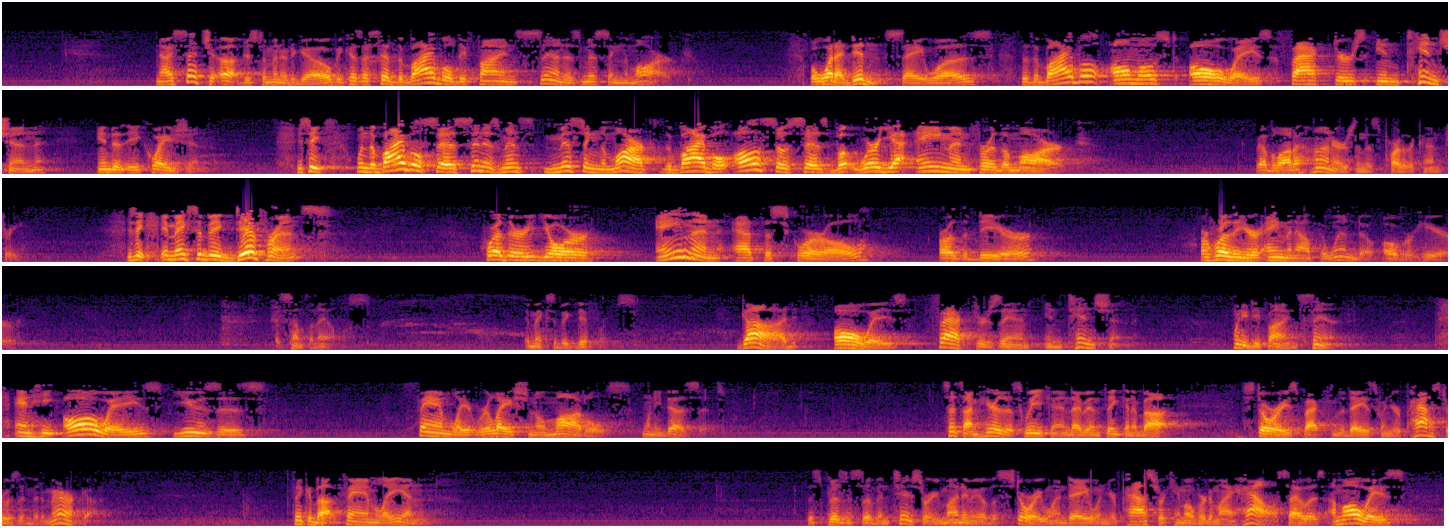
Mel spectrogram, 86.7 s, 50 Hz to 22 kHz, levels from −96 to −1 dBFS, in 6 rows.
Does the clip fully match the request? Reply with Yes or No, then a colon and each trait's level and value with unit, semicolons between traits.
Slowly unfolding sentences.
Yes: slow, 120 wpm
